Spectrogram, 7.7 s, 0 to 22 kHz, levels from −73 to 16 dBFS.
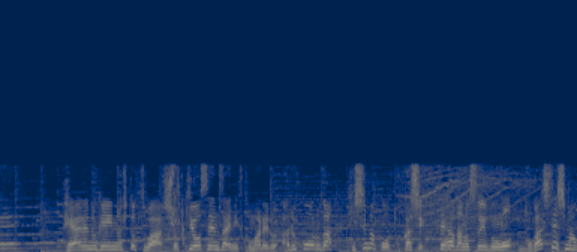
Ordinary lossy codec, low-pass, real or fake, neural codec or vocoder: none; none; real; none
